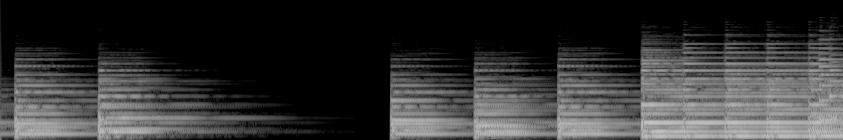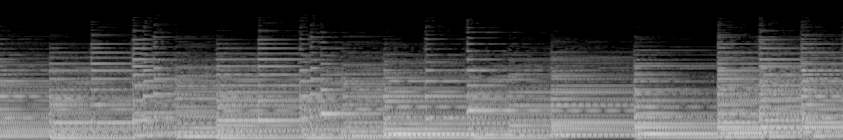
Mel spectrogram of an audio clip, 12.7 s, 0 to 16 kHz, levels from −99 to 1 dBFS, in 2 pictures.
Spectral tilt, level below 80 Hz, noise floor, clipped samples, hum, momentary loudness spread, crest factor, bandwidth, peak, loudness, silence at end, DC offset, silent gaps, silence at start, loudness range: -9 dB/octave; -40 dBFS; -88 dBFS; under 0.1%; none; 9 LU; 16 dB; 6.4 kHz; -12 dBFS; -27 LUFS; 0 s; under 0.1%; 2.77-2.92 s; 0 s; 9 LU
